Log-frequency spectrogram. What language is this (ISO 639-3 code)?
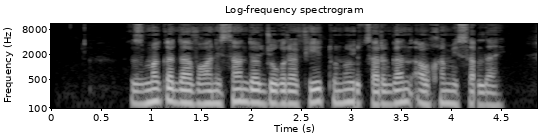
pus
